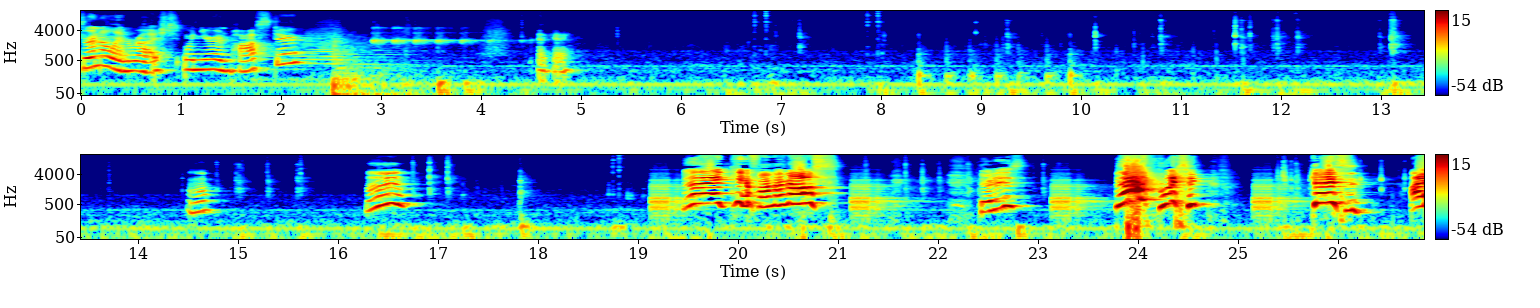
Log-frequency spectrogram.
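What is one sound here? Two young women talk and exclaim with animation into microphones.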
